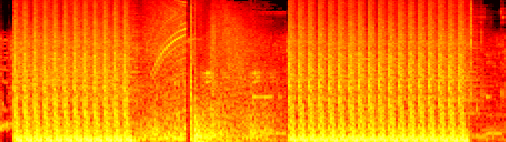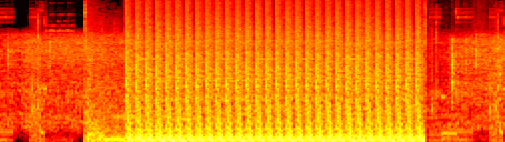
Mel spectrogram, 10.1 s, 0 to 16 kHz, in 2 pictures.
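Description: Sustained automatic gunfire aimed at car wheels in Garry's Mod, with Mafia 1 cars as targets: loud, rapid, evenly spaced shots in long unbroken bursts, separated by short pauses filled with duller impacts.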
